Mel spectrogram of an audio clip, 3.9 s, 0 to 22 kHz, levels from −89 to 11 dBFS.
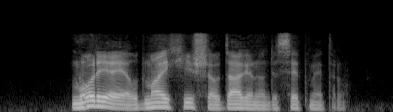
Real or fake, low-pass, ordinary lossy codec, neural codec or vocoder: fake; 7.2 kHz; none; codec, 16 kHz, 1.1 kbps, Voila-Tokenizer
